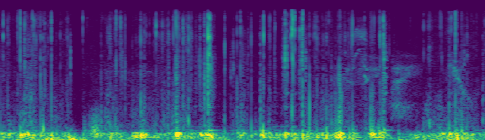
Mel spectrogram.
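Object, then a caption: Rhinestone-covered metal microphone grille. Long yellow nails quickly scratch and tap the rhinestone-studded metal grille of a black condenser microphone. The result is a dense, deep rumbling scrape with short, sharp ticks and faint bright crackles scattered over it.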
